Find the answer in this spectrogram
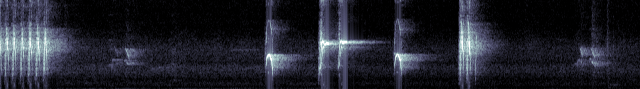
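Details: Cucak cungkok master song for teaching caged birds, tembakan style with pauses: a rapid buzzy pulsed burst, a gap, then four sharp high chirps and a soft closing note.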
